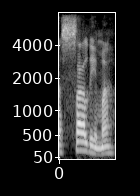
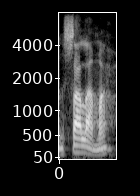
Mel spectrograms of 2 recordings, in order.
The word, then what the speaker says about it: Salimah: E perhatikan bacanya Salimah bukan Salamah ya. Semua kata salamah dibaca salamah kecuali Bani Salimah. Maka Bani Salimah dibaca kasrah.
